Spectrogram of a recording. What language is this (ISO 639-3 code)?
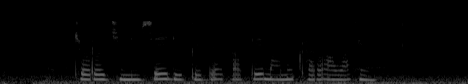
jav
